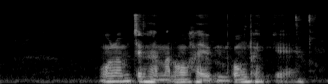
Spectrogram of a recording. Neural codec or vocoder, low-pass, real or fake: none; 10.8 kHz; real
